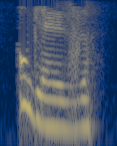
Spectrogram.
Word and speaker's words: anglaise: In sound, the feminine form anglaise has a final consonant z that is not heard in the masculine form anglais. In the masculine, the final s is not pronounced. In the feminine, s represents the sound z.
